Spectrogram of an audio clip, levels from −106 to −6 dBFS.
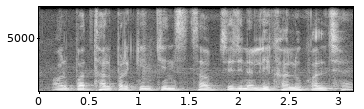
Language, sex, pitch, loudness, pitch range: Bhojpuri, male, 135 Hz, -14 LUFS, 125-135 Hz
